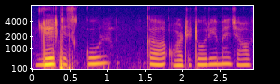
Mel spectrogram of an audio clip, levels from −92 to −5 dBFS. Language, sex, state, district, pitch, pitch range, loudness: Hindi, female, Uttar Pradesh, Deoria, 240 Hz, 225-255 Hz, -23 LUFS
